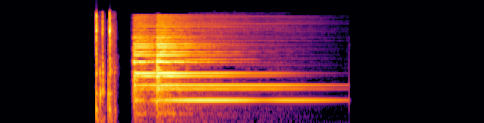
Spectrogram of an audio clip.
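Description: A small bell rings once and fades.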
